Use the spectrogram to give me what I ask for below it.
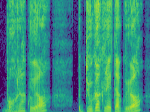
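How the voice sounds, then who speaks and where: A man's voice: medium pitch, very animated, normal speed, no echo, studio quality, voice pushed up, natural voice. A man voicing an indignant young wife. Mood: shocked. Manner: pleading, then sharply indignant. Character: young married woman, upset and indignant.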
